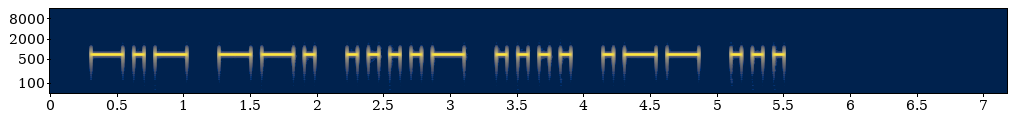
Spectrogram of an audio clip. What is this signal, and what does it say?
Morse code, heard as a keyed tone, about 15 wpm, 700 Hz. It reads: KG4HWS
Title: USA Call Signs - 6 Characters - Repeated 2x - 15wpm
